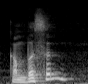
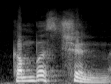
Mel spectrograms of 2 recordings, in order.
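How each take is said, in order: First: Combustion as kum-BUS-un, questioning; common mispronunciation. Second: Combustion higher, as kum-BUS-chun; correct pronunciation. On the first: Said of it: "that is not the correct pronunciation". (Combustion का गलत उच्चारण, कम-बस-सन) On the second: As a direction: sound S plus CH in combustion. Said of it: "It is pronounced as". (combustion का सही उच्चारण, कम-बस-चन) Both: Shown as a demonstration.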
